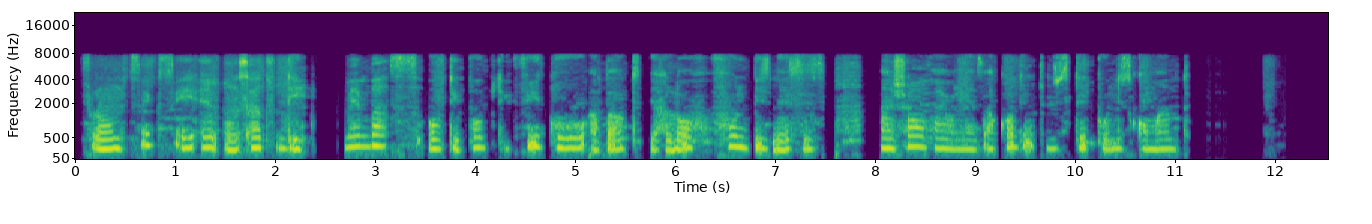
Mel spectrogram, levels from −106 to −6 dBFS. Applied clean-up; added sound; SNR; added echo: none; none; none; none.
